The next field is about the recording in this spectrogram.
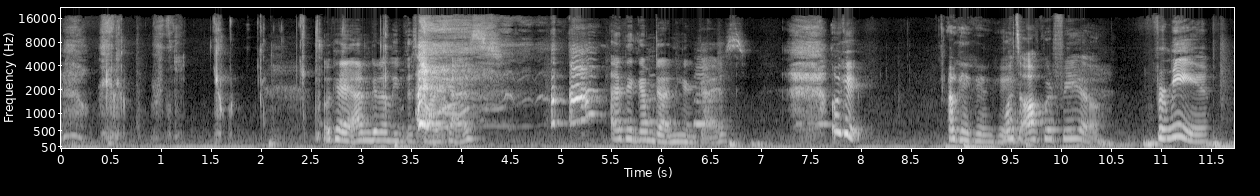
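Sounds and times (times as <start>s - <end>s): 
noisy bubblegum chewing with wet smacking: 0.2s - 3.6s
speech: 2.6s - 4.3s, 5.5s - 6.9s, 7.7s - 8.1s, 8.9s - 11.7s.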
